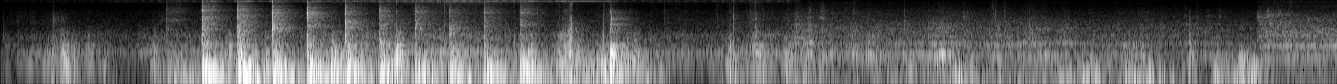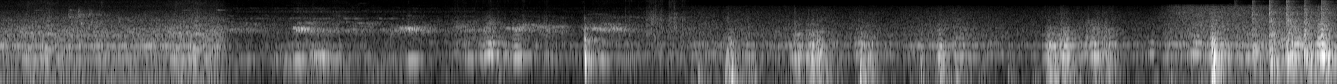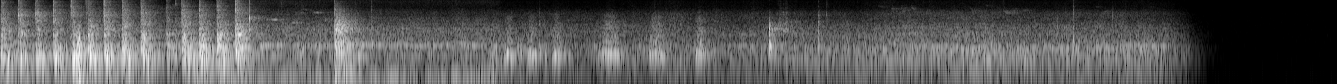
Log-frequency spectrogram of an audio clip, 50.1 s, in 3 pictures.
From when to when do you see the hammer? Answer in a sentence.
You can hear the hammer from 2.0 to 8.2 s and from 32.1 to 38.1 s.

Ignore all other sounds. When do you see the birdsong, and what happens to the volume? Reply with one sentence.
The birdsong can't be heard in this clip.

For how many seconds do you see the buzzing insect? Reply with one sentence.
The buzzing insect can be heard for 48 seconds in total.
